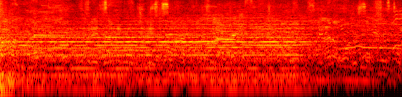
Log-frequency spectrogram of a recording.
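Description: A marching band plays a loud, sustained brass chord outdoors.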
